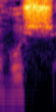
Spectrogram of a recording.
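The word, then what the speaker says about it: hush: अच्छा, एक इसकी स्टैंडर्ड प्रोनाउंसिएशन हश भी है, हश भी इसको बोलते हैं। हुश जो है वो भी इस्तेमाल होता है, लेकिन ज़्यादातर इसको फ्रिक्वेंटली जो सुना गया है वो हश है बेसिकली।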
